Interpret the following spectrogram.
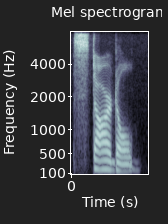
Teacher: because the l and the d are in the same place you just hold it there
